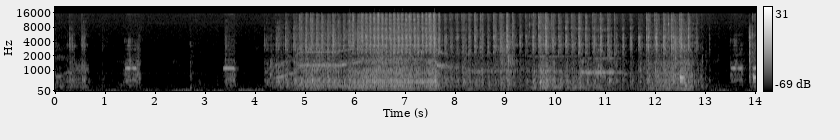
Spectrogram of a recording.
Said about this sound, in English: I'm going to lock my stitch at the beginning and the end.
